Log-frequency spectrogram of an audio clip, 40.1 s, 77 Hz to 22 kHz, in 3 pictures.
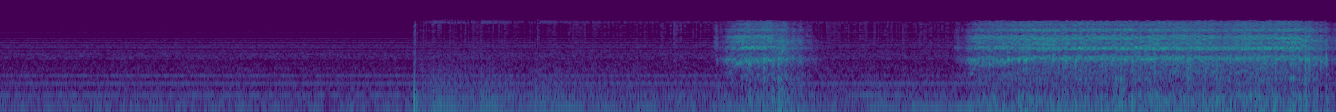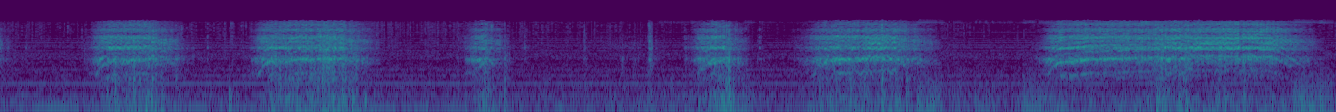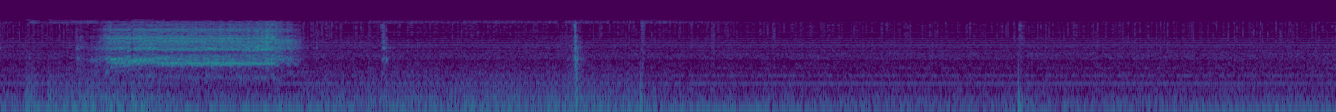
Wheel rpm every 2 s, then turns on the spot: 0, 0, 0, 30, 30, 150, 70, 50, 50, 10, 60, 40, 140, 30, 70, 0, 0, 0, 0, 0.
28-30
